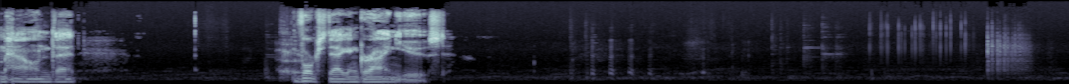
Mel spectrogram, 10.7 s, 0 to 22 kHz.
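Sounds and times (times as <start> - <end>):
speech: 0.2 - 0.9, 2.8 - 4.6
dice clattering on a hard tabletop: 8.7 - 10.5.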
